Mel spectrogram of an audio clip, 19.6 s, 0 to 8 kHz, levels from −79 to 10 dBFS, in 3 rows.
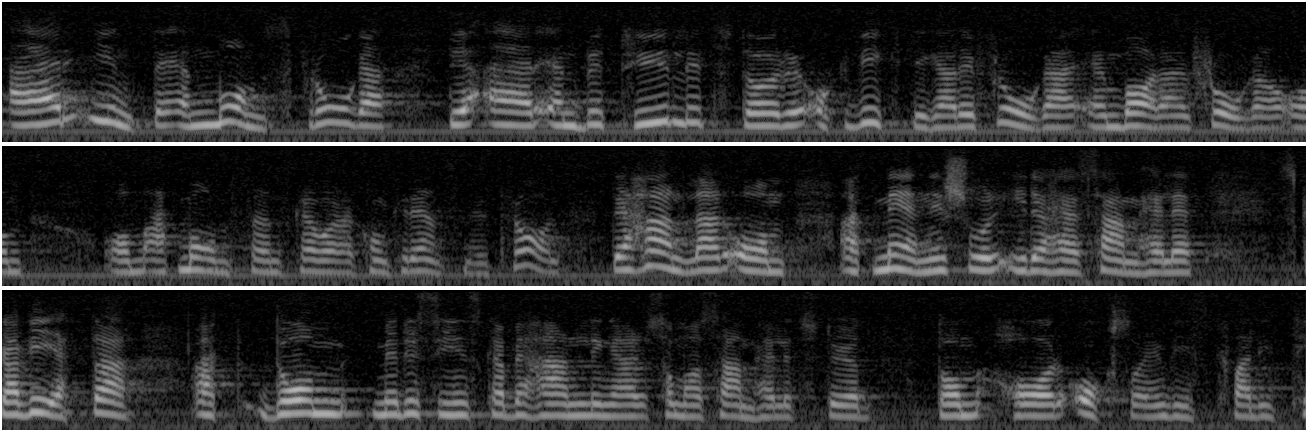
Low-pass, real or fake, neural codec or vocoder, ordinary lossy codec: none; real; none; none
